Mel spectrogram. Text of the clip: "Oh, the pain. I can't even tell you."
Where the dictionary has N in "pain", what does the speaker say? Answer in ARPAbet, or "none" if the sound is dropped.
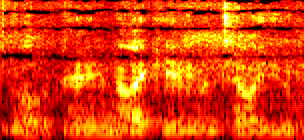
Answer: N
